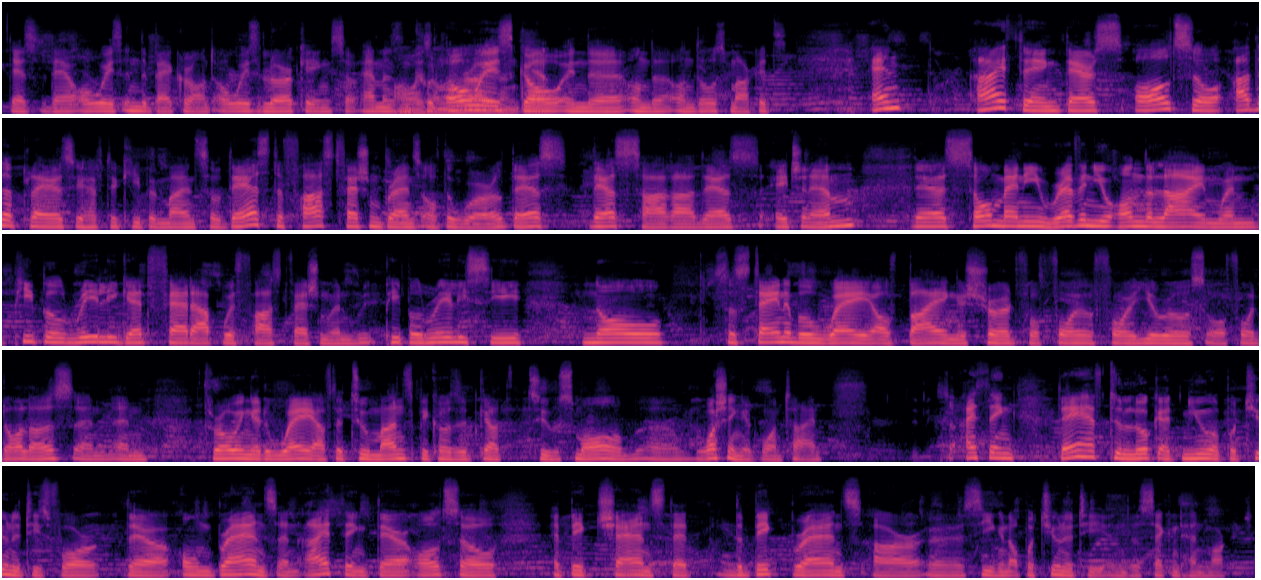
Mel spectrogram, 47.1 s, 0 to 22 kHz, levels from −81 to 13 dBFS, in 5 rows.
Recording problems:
background chatter; faint; throughout; 4 voices, 20 dB below the speech

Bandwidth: 14.5 kHz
